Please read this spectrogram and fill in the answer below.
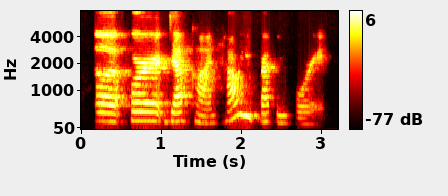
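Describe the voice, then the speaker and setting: A woman with an American accent speaks in a normal speaking voice at a moderate pace. Her pitch sits fairly high. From northern US. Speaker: podcast interviewer. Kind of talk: casual interview.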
